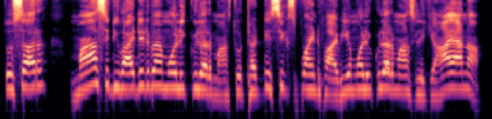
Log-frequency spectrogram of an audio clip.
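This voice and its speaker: A man's voice: high-pitched, normal speed, mellow, no room sound, clean studio sound. A man teaching chemistry in a chatty, teasing exam-prep lecture, often asking his students yes or no. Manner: playful, teasing, asks students yes or no again and again.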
